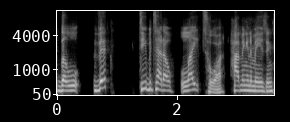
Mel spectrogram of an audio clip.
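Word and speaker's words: DiBitetto: what kind of Italian am I that I mispronounced this guy's name Vic de Betto Vic de Betto not de Betto I don't know I an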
